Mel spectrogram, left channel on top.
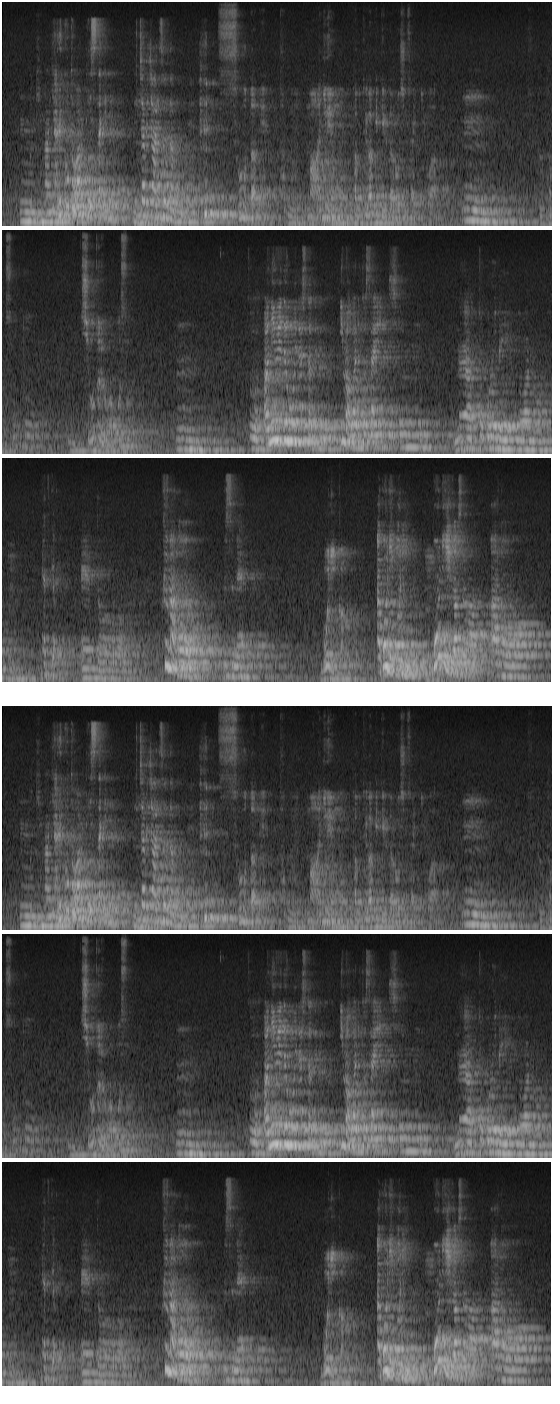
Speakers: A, on the right (about 25°); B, on the left (about 80°).
A: うん。
B: 基本的に。
A: まあ、やることワンピースだけでめちゃめちゃありそうだもんね。
B: うん。そうだね。多分、まあアニメも多分手掛けてるだろうし、最近は。
A: <laughs> うん。
B: 多分相当仕事量が多そう。
A: うん。そう、アニメで思い出したんだけど、今割と最新なところで言うと、あの、
B: うん。
A: なんていうか、えっと、熊の娘。
B: ボニーかな。
A: あ、ボニー、ボニー。
B: うん。
A: ボニーがさ、あの、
